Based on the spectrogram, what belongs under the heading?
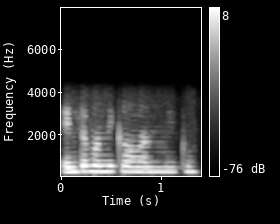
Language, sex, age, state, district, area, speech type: Telugu, female, 18-30, Telangana, Warangal, rural, conversation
